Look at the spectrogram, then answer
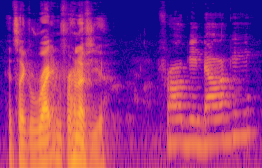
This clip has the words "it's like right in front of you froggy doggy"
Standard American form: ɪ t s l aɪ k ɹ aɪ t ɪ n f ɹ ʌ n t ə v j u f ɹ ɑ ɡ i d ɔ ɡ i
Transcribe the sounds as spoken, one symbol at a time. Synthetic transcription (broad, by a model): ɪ t s l aɪ k ɹ aɪ t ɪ n f ɹ ʌ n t ə v j u f ɹ ɑ ɡ i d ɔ ɡ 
